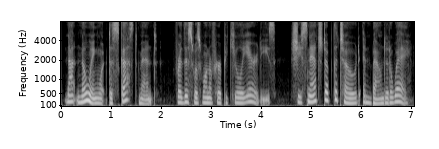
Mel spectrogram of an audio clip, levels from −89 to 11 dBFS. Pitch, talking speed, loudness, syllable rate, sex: 195 Hz, 170 wpm, -18 LUFS, 4.8 syllables/s, female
